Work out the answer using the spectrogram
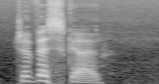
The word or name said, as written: Treviscoe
